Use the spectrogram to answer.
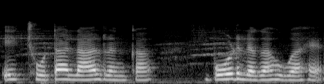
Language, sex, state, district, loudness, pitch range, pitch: Hindi, female, Chandigarh, Chandigarh, -15 LUFS, 200-225 Hz, 210 Hz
